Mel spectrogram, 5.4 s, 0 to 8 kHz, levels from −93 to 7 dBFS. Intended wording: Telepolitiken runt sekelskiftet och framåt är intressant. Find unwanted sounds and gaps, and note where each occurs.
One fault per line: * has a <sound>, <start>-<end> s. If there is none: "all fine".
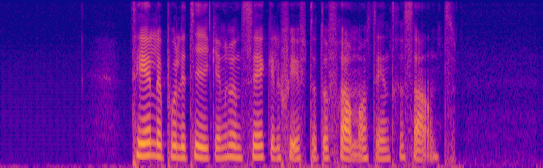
all fine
